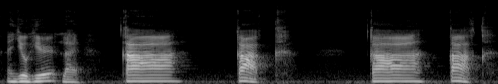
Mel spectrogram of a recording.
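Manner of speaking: "ka" and "kak" with a slight glottal catch; glottal stop ka. Shown as a demonstration. Teacher showing the glottal stop in "ka, kak". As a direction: catch the throat lightly before "ka". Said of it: "There is slightly a, a glottal stop".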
